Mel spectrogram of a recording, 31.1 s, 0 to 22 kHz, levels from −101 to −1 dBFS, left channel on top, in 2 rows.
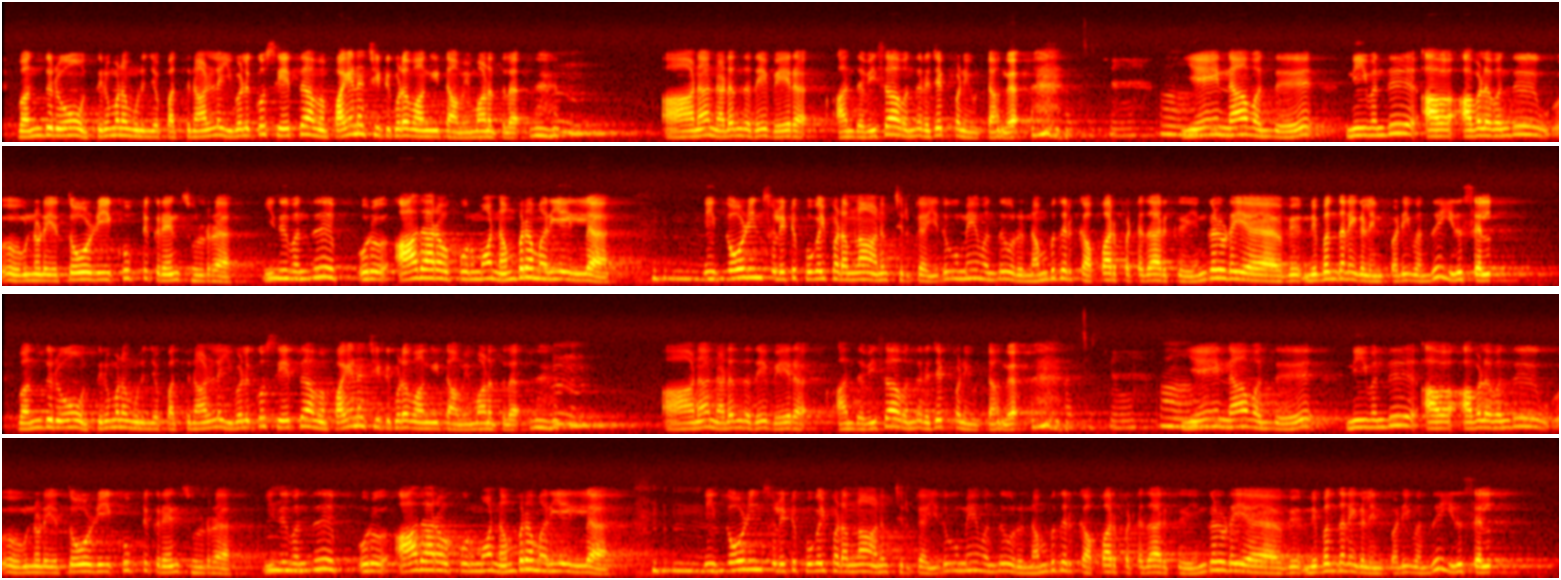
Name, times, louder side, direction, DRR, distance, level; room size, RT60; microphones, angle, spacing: voice 1, 0.2-5.6 6.6-8.0 8.3-10.6 11.1-11.2 11.8-13.1 13.4-17.9 18.2-21.7 22.6-30.5, left 4 dB, 40° left, 15 dB, 0.5 m, -31 dB
voice 2, 5.5-5.9 10.6-10.7 11.1-12.0 18.2-18.5 22.1-22.8, right 1 dB, 50° right, 6 dB, 1.9 m, -39 dB
20.0 x 19.0 x 9.5 m, 2.1 s
head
